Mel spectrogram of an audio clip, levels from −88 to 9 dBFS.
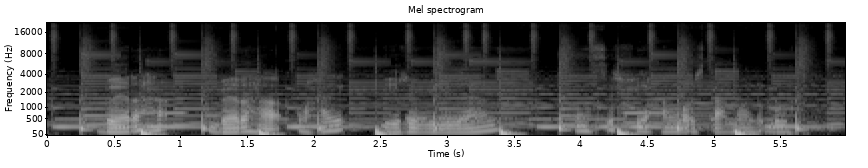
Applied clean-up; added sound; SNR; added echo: none; Keyboard (musical); -2 dB; none.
